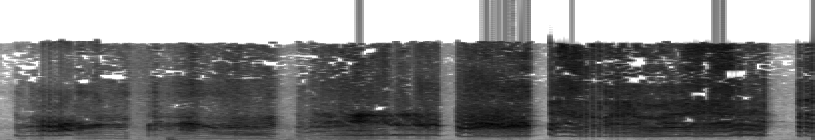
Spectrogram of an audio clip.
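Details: Otter giving rough, strained squealing cries that run for several seconds at a time, with a raspy, buzzy texture and short breaks.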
